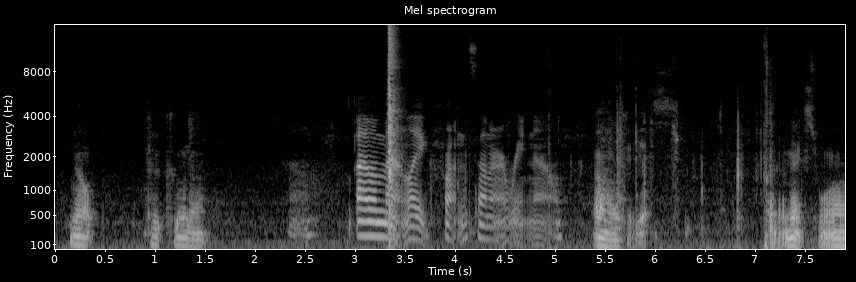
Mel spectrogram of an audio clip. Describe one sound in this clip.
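Plastic binder pages rustle as they are turned.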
